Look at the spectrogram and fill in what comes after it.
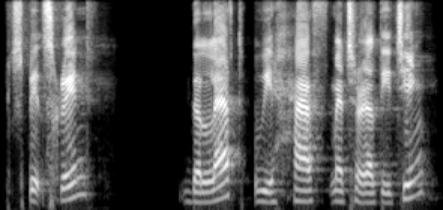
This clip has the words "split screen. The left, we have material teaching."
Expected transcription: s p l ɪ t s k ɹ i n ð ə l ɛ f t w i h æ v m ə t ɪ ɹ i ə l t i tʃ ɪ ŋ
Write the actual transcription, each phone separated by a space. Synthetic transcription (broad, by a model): s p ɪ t s k ɹ i n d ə l ɛ f t w i h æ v m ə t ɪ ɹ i l t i tʃ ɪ ŋ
